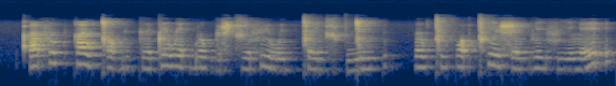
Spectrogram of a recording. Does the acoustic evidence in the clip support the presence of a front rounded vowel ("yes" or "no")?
yes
